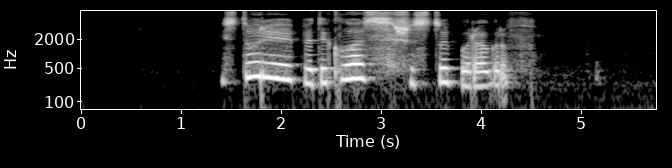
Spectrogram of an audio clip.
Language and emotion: Russian, sad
